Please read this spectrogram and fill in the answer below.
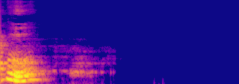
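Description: A man's voice finishing a spoken word in the first half second, with a faint trailing sound, then silence.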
